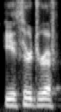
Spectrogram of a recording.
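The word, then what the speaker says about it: Aetherdrift: we're doing because tomorrow January 31st is The Ether drift pre- pre-release did I say it right yes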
